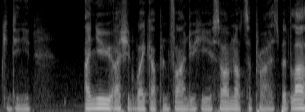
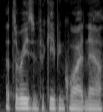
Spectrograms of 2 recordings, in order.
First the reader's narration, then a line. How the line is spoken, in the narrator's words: said Newman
